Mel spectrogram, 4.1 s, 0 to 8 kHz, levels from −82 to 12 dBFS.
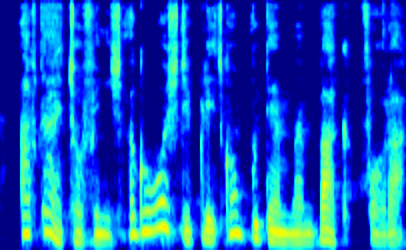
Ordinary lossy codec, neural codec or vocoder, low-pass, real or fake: none; none; none; real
